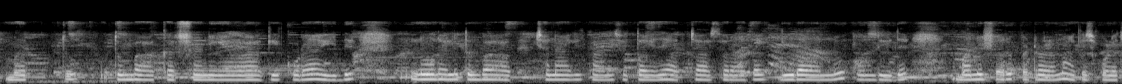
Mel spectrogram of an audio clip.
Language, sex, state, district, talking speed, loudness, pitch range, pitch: Kannada, female, Karnataka, Raichur, 105 wpm, -17 LUFS, 210-230 Hz, 220 Hz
